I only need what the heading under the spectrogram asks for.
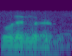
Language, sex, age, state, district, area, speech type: Tamil, male, 45-60, Tamil Nadu, Tenkasi, urban, conversation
